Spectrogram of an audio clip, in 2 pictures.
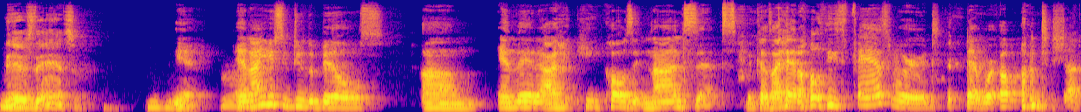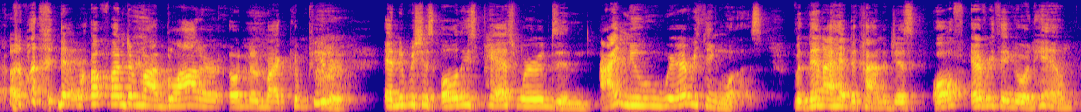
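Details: Aphasia in an adult woman, a stroke survivor with post-stroke aphasia.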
